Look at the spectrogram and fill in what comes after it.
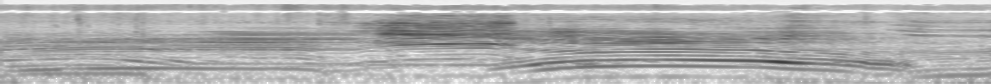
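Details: Black Angus cows in a group offered for sale; low moos overlap, a hoarse higher bawl breaks in briefly, then a long swelling moo rises and falls over two seconds before fading into quieter lowing.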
